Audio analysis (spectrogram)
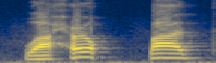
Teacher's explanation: এই কফ হরফটি হচ্ছে কলকলার শব্দ, এই জন্য শাক্কাত একটা ধাক্কা লাগছে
